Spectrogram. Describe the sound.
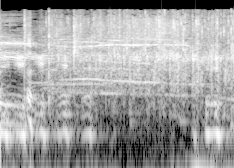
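A steady burst of clapping fills the whole stretch, dense and fairly loud, with voices talking and calling out over it.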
